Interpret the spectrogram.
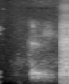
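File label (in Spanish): Voice Acting, Spanish, female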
